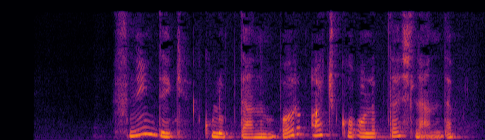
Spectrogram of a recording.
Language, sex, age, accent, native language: Uzbek, female, 18-24, Buxoro, Uzbek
